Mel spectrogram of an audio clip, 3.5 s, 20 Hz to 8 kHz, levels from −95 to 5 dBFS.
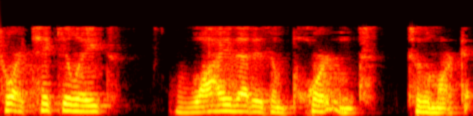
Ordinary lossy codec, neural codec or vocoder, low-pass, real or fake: AAC, 16 kbps; none; 7.2 kHz; real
